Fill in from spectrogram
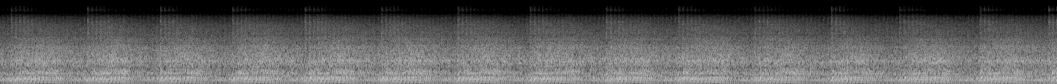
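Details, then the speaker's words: Yard-sale Honda mower after fitting a slightly larger jet; swells and sags steadily, about eighty surges a minute, never settling; the larger jet didn't help, hunting from a clogged idle circuit; runs decently on partial choke. "well as you can see I can't get rid of the uh oscillation in it without that idle circuit but there is a point where you run it partial choke"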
